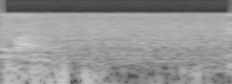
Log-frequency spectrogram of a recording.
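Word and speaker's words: phi: वो अब सोचो इसका प्रोनाउंसिएशन इतना ऑड है ना, लोग इसको फेमस कर दिए फाई के तौर पे, ये हाई नहीं है फाई।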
